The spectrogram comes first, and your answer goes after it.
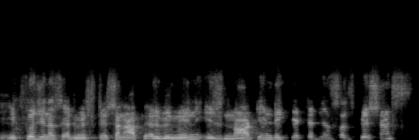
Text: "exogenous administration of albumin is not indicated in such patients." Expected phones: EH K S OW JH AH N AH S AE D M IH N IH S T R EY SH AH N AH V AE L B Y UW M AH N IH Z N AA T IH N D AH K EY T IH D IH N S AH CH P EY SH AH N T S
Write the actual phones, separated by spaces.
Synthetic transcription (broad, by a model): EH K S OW JH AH N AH S AE D M IH N IH S T R EY SH AH N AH P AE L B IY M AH N IH Z N AA T IH N D AH K EY T IH D IH N S AH CH P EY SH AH N T S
